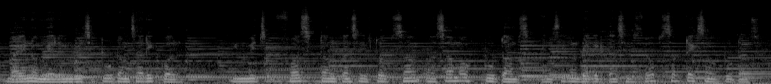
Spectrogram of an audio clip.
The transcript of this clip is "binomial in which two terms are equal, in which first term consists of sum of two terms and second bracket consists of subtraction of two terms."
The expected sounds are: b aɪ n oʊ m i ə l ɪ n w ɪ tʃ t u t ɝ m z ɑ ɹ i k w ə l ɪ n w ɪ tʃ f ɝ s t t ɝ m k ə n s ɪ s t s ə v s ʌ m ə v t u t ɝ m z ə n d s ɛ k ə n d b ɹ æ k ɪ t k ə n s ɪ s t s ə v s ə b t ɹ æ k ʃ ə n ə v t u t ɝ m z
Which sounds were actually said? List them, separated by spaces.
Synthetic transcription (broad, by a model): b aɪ n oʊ m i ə l ɪ n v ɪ tʃ t u t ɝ m s ɑ ɹ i k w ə l ɪ n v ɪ tʃ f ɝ s t t ɝ m k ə n s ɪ s t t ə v s ʌ m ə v t u t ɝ m s ə n d s ɛ k ə n d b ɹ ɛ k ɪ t k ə n s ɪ s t ə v s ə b t ɛ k s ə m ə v t u t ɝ m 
